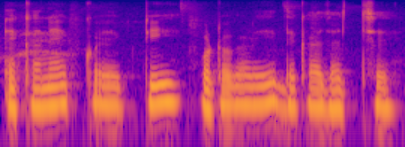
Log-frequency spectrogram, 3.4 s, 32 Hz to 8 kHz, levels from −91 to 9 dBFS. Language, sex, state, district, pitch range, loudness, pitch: Bengali, male, Assam, Hailakandi, 140-165 Hz, -20 LUFS, 150 Hz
